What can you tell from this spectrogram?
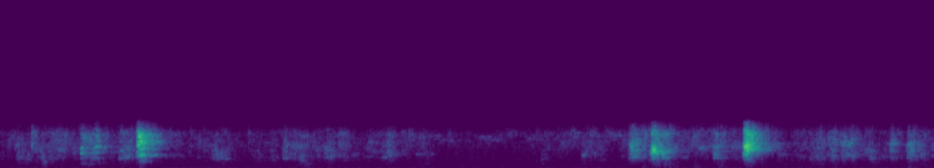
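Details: An Alaskan Klee Kai mother gives bursts of high, whining yips and yowls, upset that her puppy daughter was washed and lost her puppy smell, with a person speaking between them.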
